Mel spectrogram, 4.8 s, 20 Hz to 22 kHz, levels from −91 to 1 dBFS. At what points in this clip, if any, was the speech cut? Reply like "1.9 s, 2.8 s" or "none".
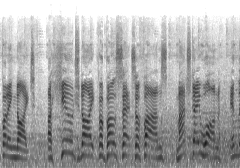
none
